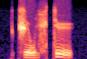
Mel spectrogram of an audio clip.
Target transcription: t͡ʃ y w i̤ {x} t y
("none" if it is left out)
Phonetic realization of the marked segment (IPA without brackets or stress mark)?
x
